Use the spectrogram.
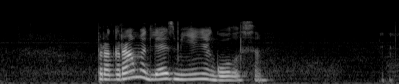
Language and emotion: Russian, neutral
